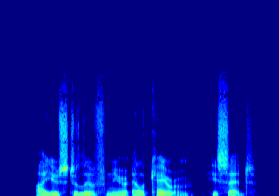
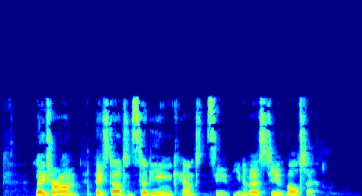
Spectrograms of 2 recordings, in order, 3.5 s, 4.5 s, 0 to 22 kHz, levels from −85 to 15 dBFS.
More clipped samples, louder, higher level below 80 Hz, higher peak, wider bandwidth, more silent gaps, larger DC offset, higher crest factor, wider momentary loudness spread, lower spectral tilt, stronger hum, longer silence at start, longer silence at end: neither; second, -38 LUFS vs -19 LUFS; second, -78 dBFS vs -64 dBFS; second, -22 dBFS vs -2 dBFS; first, 14 kHz vs 11.5 kHz; neither; neither; about the same, 18 dB vs 18 dB; first, 16 LU vs 12 LU; about the same, -4 dB/octave vs -3.5 dB/octave; neither; about the same, 0.45 s vs 0.45 s; second, 0.3 s vs 0.55 s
